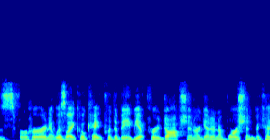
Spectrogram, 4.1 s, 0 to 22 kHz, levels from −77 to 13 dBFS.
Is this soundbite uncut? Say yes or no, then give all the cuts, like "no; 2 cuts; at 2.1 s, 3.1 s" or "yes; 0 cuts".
yes; 0 cuts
